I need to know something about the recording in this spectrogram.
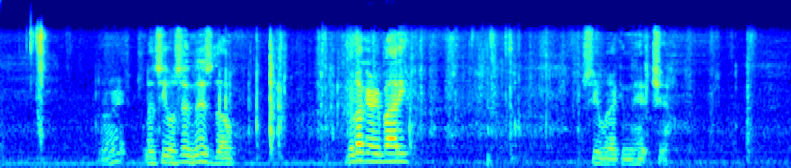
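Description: A cardboard box scrapes and taps as hands handle it.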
